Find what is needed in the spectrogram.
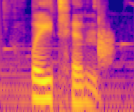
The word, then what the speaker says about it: Clayton: I had to try real hard to pronounce that T for you. Clayton. Sounds a lot like Layton, but we're not in Utah, so I'll try to cut the accent as much as I can.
